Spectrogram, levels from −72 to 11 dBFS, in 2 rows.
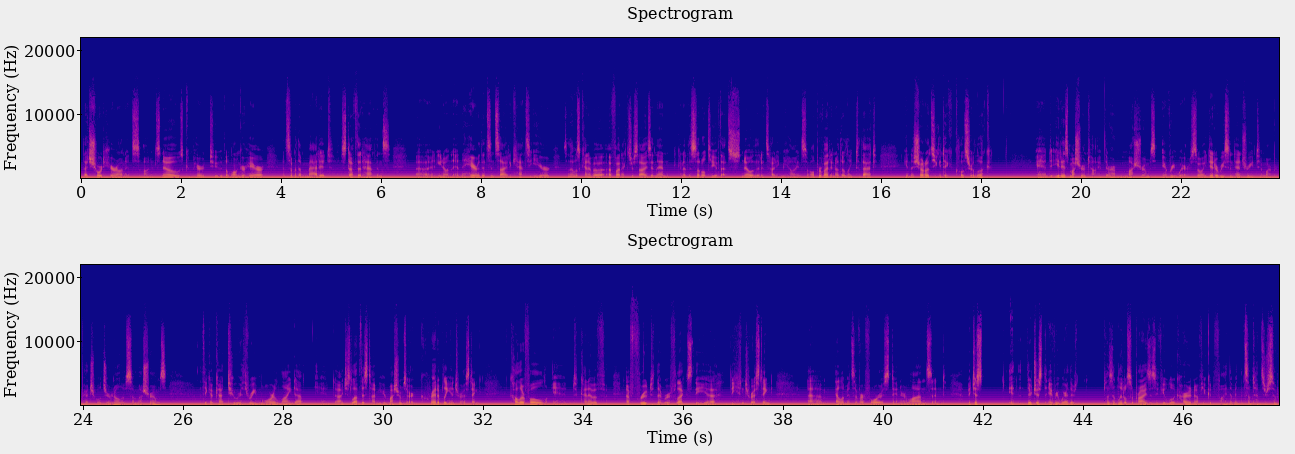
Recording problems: electrical hum; loud; throughout; 60 Hz, 6 dB below the speech

